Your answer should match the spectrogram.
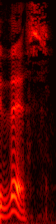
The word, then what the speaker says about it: this: teeth e these however when we say this this we are relieving that pressure we're making the vowel kind of short and quick I this these this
